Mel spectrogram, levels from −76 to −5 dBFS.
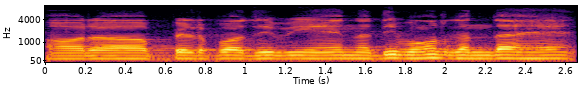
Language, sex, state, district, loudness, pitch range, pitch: Chhattisgarhi, male, Chhattisgarh, Rajnandgaon, -13 LUFS, 125-130 Hz, 130 Hz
